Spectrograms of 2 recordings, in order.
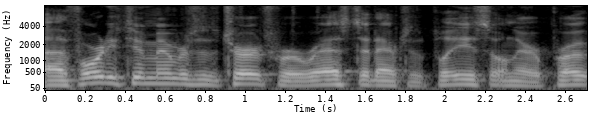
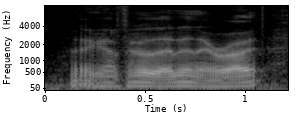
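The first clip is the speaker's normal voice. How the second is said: ordinary delivery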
